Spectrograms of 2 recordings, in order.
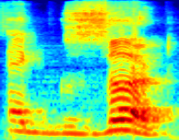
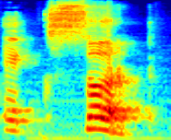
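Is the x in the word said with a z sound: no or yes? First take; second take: yes; no. First: The x is said with a z sound. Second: The x is said without a z sound. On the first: The speaker calls it right. "it's exert, the Z sound" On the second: The speaker calls it wrong. "It's not exert"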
